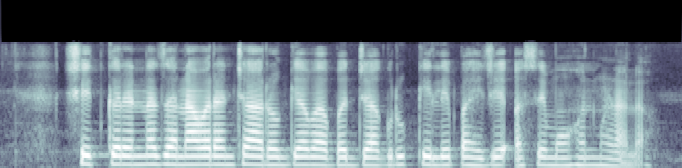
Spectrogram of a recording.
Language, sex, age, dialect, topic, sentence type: Marathi, female, 56-60, Standard Marathi, agriculture, statement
